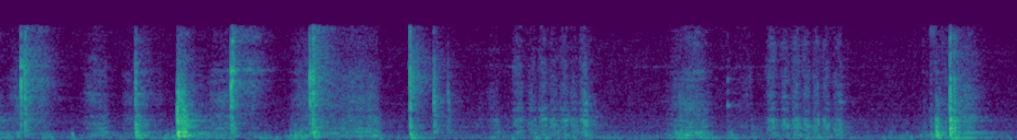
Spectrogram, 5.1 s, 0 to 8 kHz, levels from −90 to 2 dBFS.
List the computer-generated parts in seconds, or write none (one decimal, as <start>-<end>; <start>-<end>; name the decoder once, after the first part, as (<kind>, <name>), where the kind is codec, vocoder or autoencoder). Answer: none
